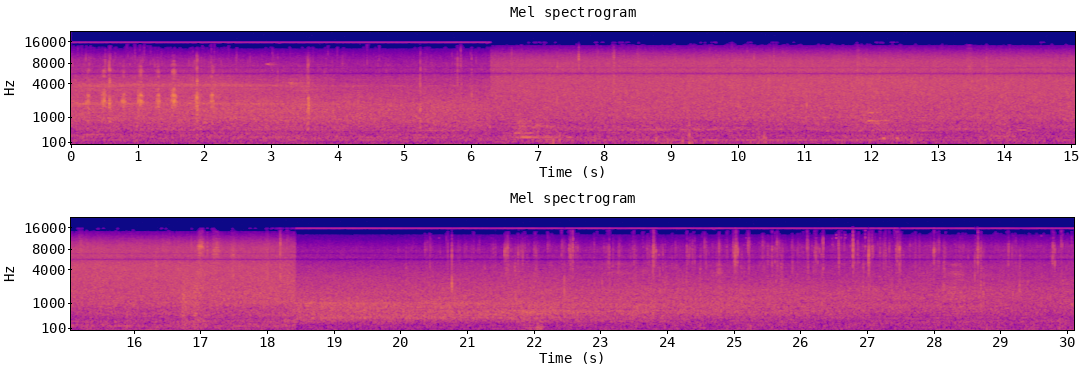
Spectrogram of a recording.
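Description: Mallard ducks quacking now and then over a steady outdoor background noise.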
